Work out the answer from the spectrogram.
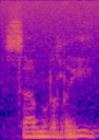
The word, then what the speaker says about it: subtly: some suddenly suddenly subtly subtly that's the word yeah it's not it doesn't sound like it's spelled subtly uh trying to get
